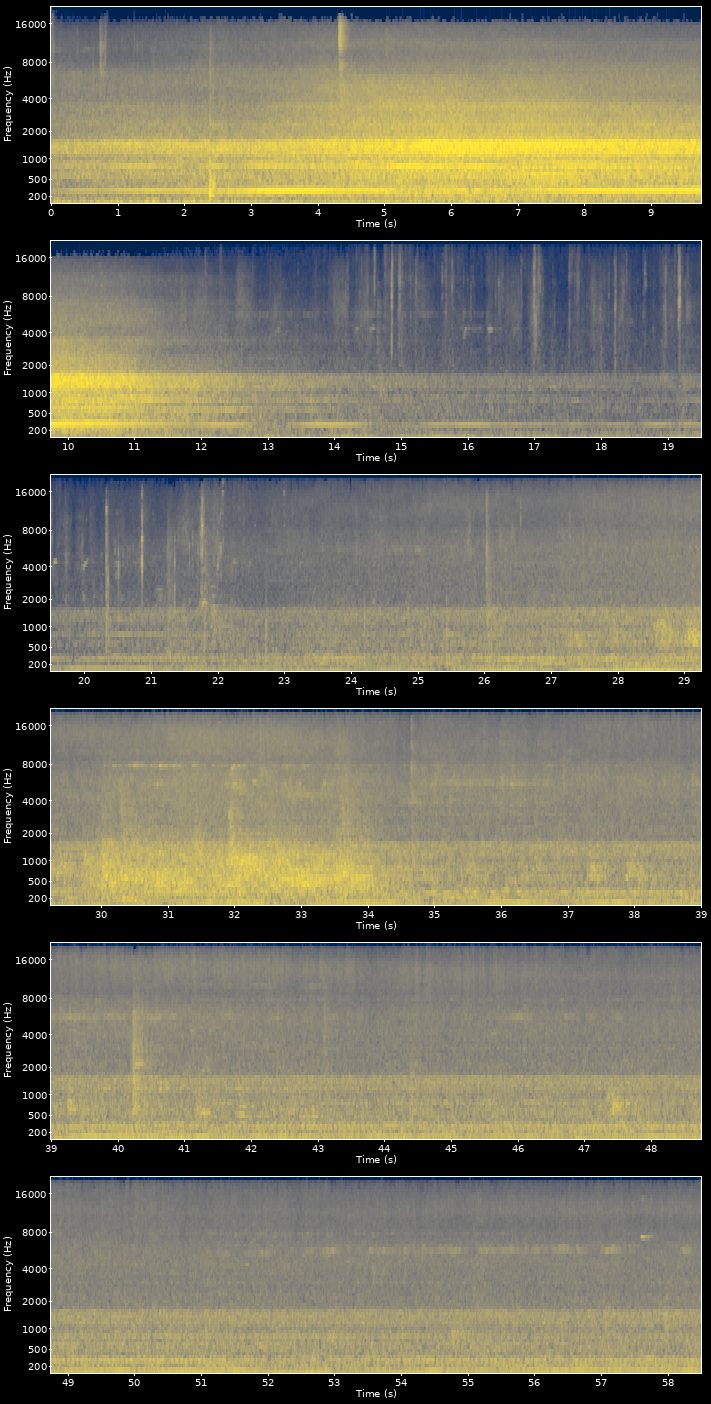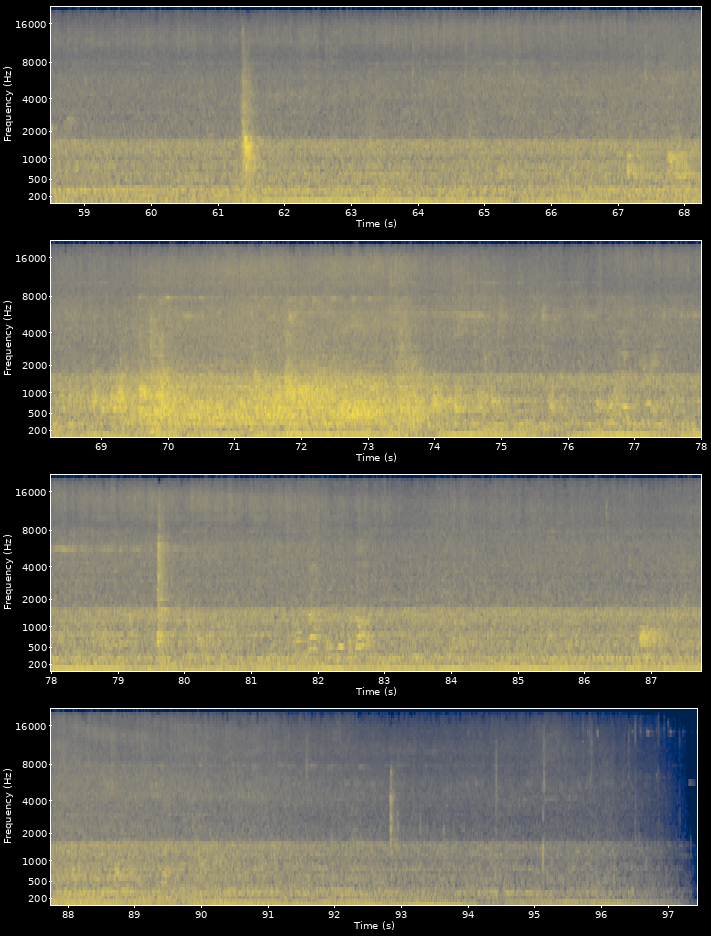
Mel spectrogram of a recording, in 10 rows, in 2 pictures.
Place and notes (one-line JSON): {"title": "Maribor, Pohorje, Bellevue - gondola station", "date": "2011-11-21 14:55:00", "description": "gondola station at work. the cable car at 1000m goes down to maribor", "latitude": "46.52", "longitude": "15.58", "altitude": "1046", "timezone": "Europe/Ljubljana"}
